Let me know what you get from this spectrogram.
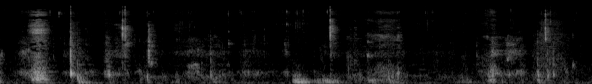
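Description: People chewing and eating by hand, close to the microphone: scattered soft wet clicks and mouth smacks with short pauses between.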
